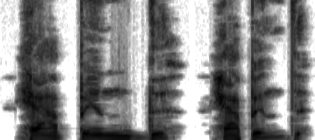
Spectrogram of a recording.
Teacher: Es similar a la forma del presente, pero como es un verbo regular, ahora termina con ed y no se pronuncia esta última E, solo la D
